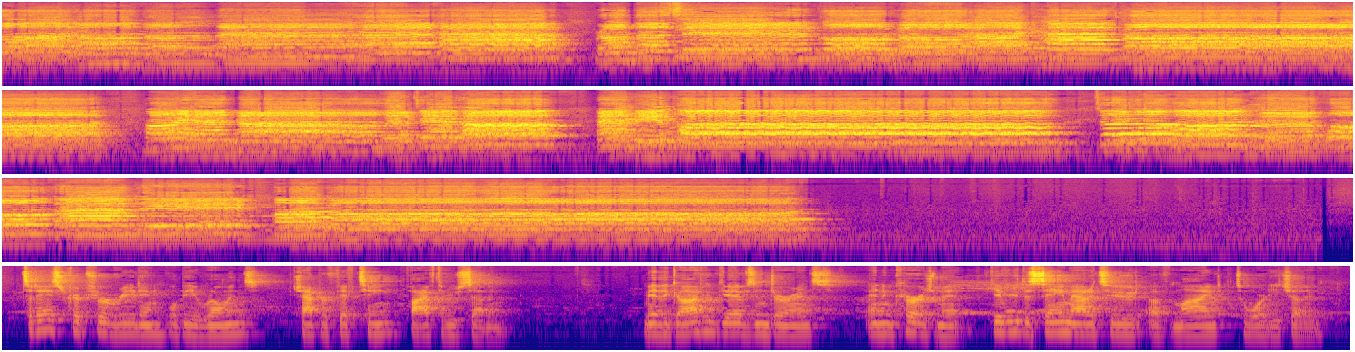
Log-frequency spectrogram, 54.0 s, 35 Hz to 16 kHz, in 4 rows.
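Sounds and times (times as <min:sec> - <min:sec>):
voices singing a hymn: 0:00.0 - 0:35.5.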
